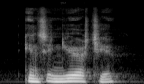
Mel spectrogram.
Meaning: diminutive of ingenieur
- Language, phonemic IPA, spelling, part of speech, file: Dutch, /ˌɪŋɣeˈɲørcə/, ingenieurtje, noun, Nl-ingenieurtje.ogg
